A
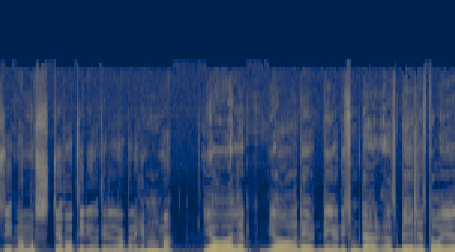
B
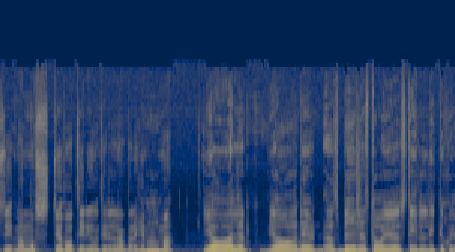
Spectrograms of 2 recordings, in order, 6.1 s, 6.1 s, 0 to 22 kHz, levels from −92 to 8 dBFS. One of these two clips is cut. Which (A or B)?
B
